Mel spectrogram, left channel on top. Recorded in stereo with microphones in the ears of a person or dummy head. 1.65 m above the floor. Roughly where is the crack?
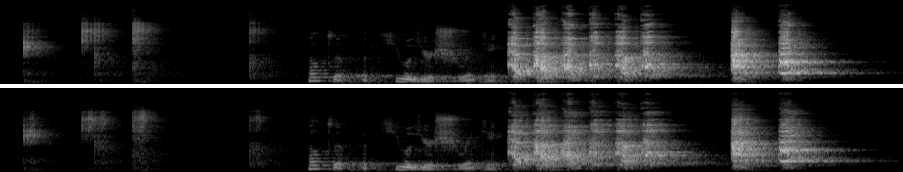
Left.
